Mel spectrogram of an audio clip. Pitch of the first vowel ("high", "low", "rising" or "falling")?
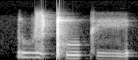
high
